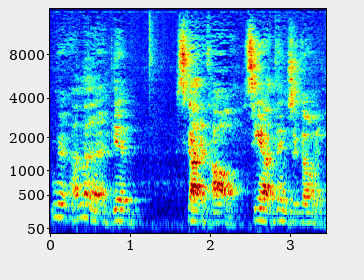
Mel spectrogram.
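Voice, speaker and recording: A man's voice: mid-range voice, animated, normal speed, natural voice. A man playing an oblivious, defensive older father in a live staged play reading, blustering and protesting. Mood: confused, insistent. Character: oblivious, defensive family father, a little forgetful. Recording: very echoey room, distant mic, hiss.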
